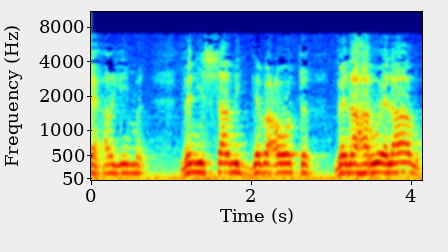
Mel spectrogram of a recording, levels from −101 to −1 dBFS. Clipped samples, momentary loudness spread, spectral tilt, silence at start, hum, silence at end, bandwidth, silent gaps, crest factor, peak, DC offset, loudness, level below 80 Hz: under 0.1%; 10 LU; -9 dB/octave; 0 s; none; 0 s; 6.2 kHz; none; 12 dB; 0 dBFS; 1%; -12 LUFS; -30 dBFS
